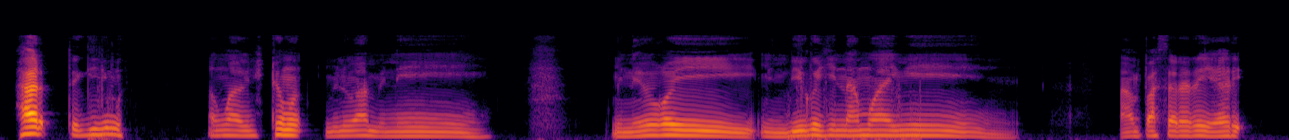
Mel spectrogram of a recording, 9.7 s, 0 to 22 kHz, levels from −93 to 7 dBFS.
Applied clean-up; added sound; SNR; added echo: neural mask model DeepFilterNet 3.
